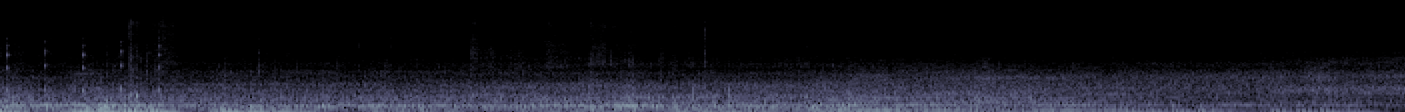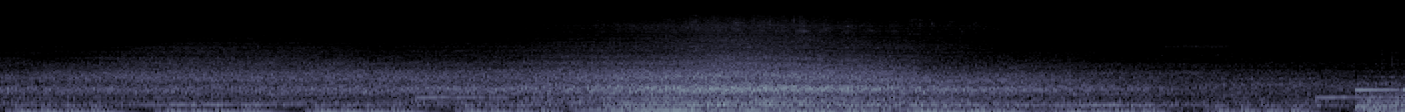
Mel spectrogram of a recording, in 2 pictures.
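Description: Car driving on a road: a steady low road rumble, then the rush of a car passing, swelling to its loudest about three-quarters of the way through and fading away.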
